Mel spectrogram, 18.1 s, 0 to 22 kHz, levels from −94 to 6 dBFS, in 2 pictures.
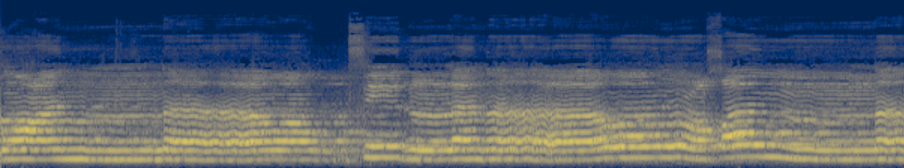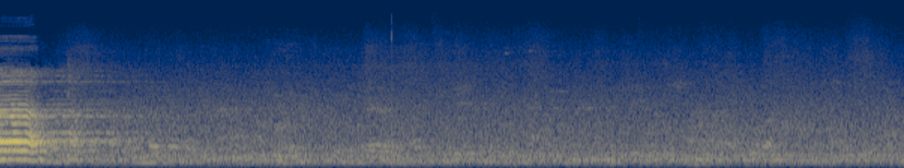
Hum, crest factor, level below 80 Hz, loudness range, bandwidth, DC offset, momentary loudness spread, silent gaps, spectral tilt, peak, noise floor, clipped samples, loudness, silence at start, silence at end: none; 16 dB; -80 dBFS; 8 LU; 9.4 kHz; under 0.1%; 15 LU; none; -6.5 dB/octave; -2 dBFS; -42 dBFS; under 0.1%; -16 LUFS; 0 s; 1 s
